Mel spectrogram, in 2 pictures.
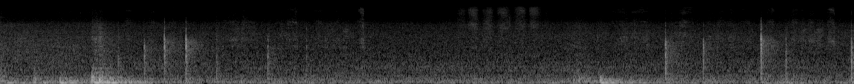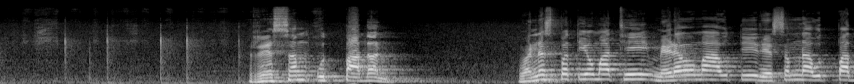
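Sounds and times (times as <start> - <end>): chalk tapping and scratching: 1.0 - 3.8, 4.6 - 11.8
dull thump: 5.7 - 6.4.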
